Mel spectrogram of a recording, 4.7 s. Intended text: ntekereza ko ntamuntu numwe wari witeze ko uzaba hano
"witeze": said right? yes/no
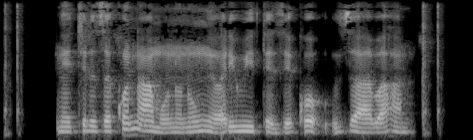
yes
